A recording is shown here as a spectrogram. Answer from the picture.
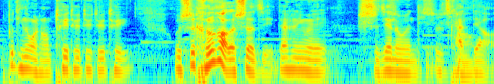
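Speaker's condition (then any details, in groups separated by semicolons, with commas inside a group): No condition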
